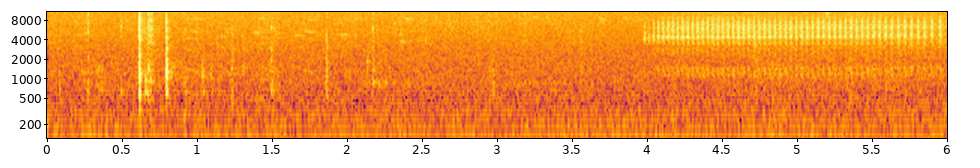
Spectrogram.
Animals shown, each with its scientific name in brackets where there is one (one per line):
Red Squirrel (Tamiasciurus hudsonicus)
